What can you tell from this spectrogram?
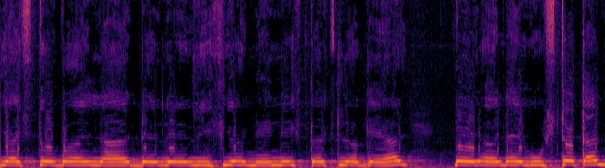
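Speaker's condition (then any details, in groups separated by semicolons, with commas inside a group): Cerebral palsy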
